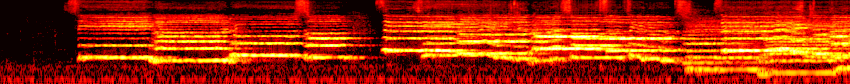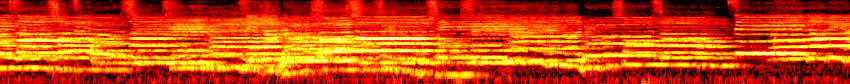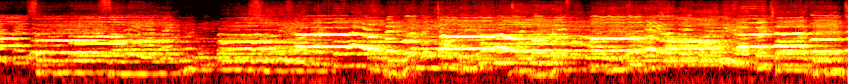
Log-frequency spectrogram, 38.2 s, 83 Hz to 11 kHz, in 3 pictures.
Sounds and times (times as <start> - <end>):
Music: 0.0 - 38.2.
